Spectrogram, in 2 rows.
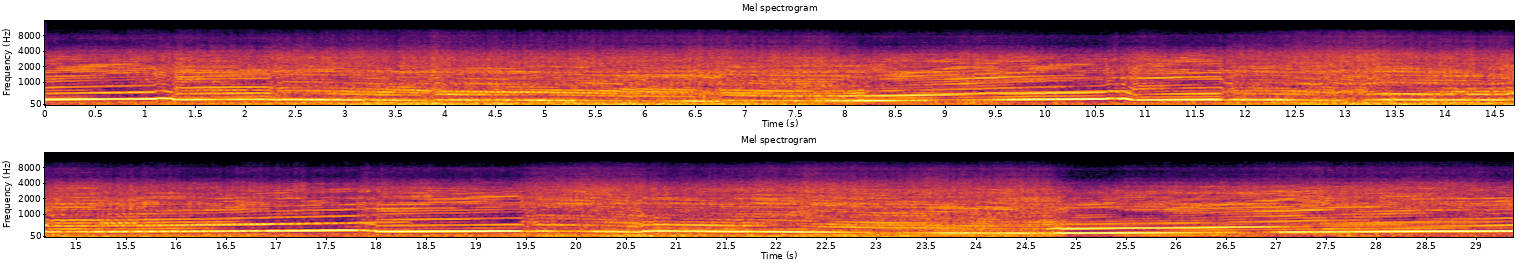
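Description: Two-stroke parallel-twin engine of a Cagiva Mito fitted with a Yamaha RD350 motor, run hard at racing speed. Its pitch climbs and drops sharply again and again as it shifts up through the gears, with several longer falls in pitch as it slows.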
